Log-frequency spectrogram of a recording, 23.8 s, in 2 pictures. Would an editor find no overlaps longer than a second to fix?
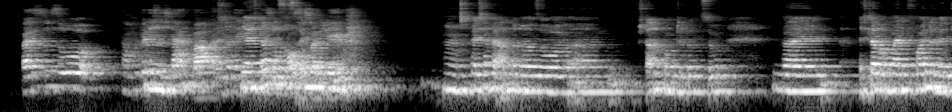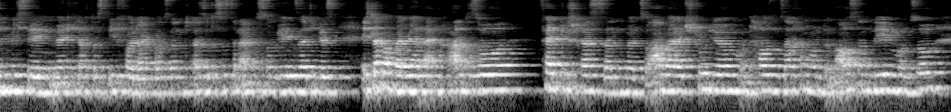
No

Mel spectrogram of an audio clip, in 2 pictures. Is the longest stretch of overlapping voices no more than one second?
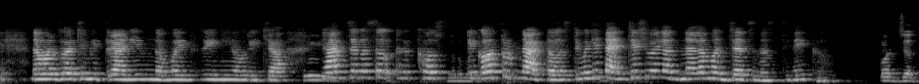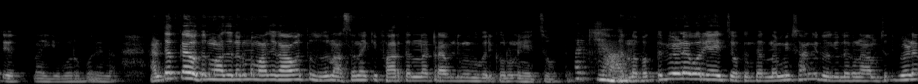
Yes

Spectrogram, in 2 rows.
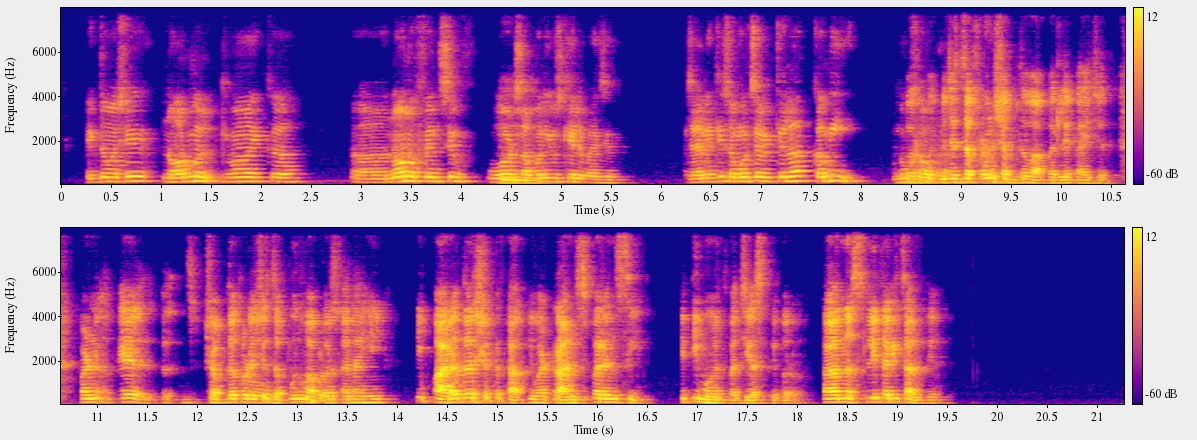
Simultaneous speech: Yes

